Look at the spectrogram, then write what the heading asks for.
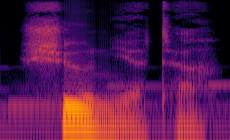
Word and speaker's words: Sunyata: Sunyata. 3 syllables, soft and open, ending on a breath rather than a stop.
